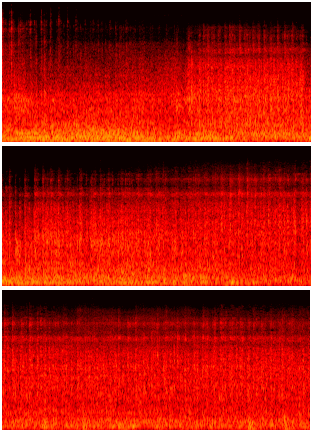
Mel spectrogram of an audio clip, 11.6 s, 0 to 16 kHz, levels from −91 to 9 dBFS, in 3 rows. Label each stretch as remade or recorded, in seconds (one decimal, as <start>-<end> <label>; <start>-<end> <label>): 0.0-6.6 recorded; 6.6-7.1 remade; 7.1-8.4 recorded; 8.4-10.4 remade; 10.4-11.6 recorded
